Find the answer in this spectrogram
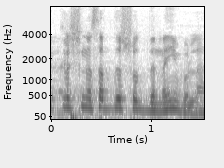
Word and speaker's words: कृष्ण: अब जब परिवर्तन में जय श्री कृष्ण मिलता है तो पता चल जाती है कृष्ण शब्द शुद्ध नहीं बोला है।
